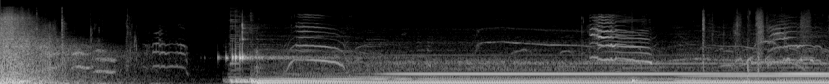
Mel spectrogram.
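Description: A cat meowing, one high arching call about three seconds in and another about six seconds in, over a steady music bed of held low notes that starts after a brief silence about two seconds in.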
